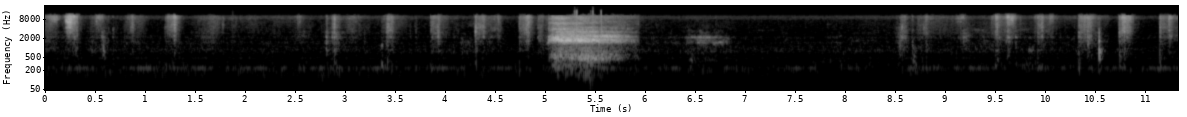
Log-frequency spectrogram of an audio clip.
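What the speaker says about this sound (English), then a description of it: "Let me shuffle up these damn cards." Tarot cards are shuffled quietly near the microphone, with scattered soft flicks and taps and one brief louder riffle partway through, in an otherwise hushed room.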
